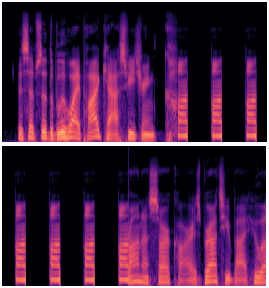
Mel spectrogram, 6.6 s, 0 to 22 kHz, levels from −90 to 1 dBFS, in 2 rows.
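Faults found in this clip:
Stutter with silent gaps, 2.31–4.89 s: a 127 ms speech fragment replays six times, each followed by about 300 ms of digital silence, repeating every 430 ms. Likely a stalled player or stream re-issuing its last buffered fragment at each retry, then running dry. Speech due in that span is lost.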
